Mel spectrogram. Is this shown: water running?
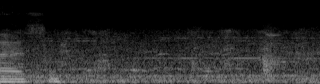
no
